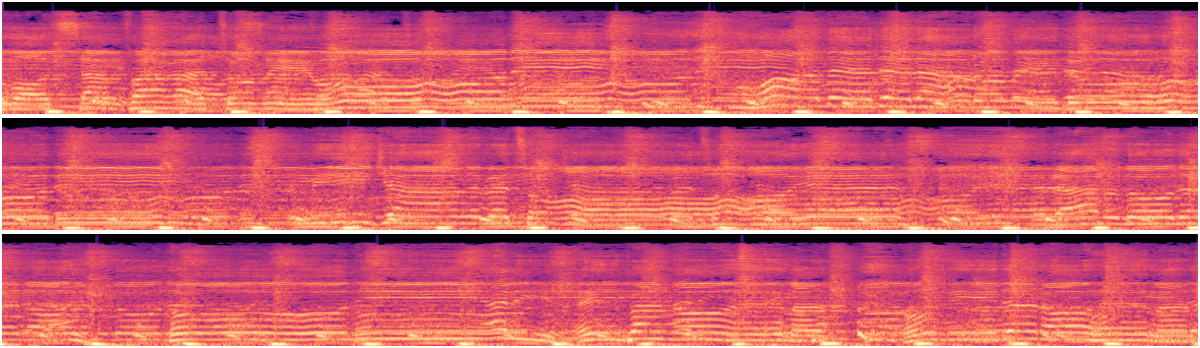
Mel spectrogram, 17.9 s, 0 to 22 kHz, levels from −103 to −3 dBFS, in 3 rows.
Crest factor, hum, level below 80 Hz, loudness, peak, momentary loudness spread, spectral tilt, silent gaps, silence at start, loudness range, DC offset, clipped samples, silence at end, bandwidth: 10 dB; none; -18 dBFS; -12 LUFS; 0 dBFS; 2 LU; -4.5 dB/octave; none; 0 s; 1 LU; under 0.1%; under 0.1%; 0 s; 16.5 kHz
